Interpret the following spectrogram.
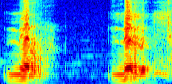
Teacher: نون کی آواز بالکل بھی نہیں آنی چاہیے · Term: ادغام بلا غنہ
